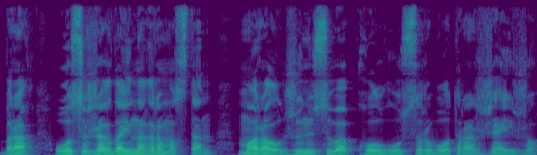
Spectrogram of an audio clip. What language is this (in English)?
Kazakh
